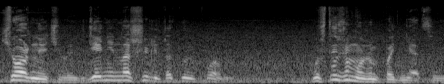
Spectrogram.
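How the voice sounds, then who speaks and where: Over noticeable background noise, a man swings his pitch very widely in a dry sound with no echo. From Belarus. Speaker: passer-by interviewed on the street. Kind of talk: street interview. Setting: outdoors. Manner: animated. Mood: indignant, agitated. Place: garden.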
